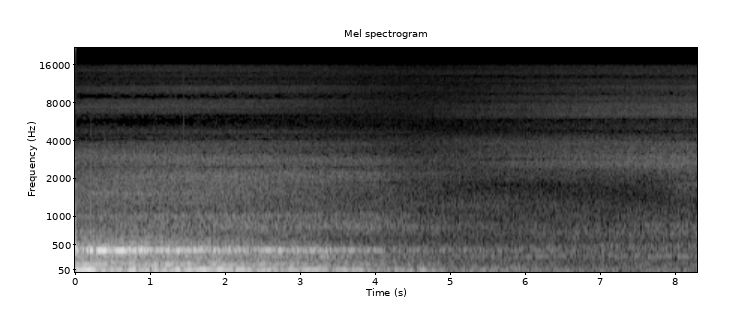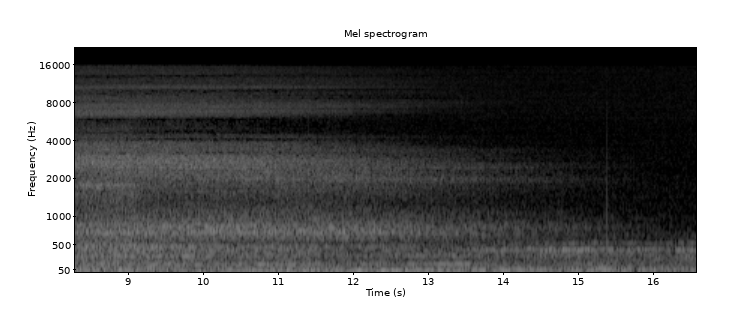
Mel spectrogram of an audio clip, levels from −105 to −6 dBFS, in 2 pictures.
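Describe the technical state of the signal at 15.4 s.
At 15.38 s there is an overlap between stream segments. Two segments' time stamps overlap, and the player trims about 11 ms of sound that was never actually doubled, at a boundary consistent with 2-second segments. The result is a brief click or skip. The waveform shows an abrupt discontinuity, and the spectrogram shows a thin vertical broadband line.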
